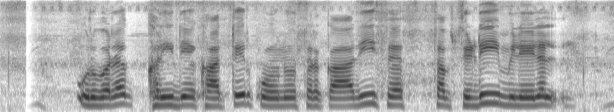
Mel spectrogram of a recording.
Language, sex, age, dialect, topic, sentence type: Bhojpuri, male, 18-24, Northern, agriculture, question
